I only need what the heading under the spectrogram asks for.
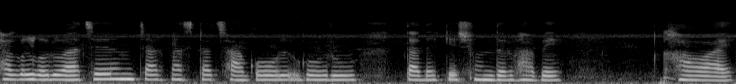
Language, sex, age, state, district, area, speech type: Bengali, female, 30-45, West Bengal, Dakshin Dinajpur, urban, spontaneous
